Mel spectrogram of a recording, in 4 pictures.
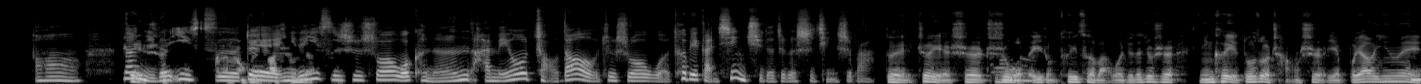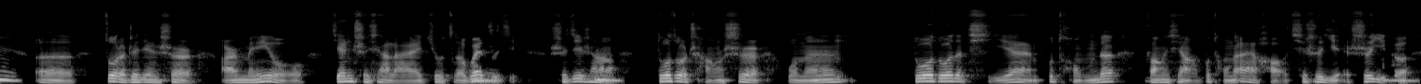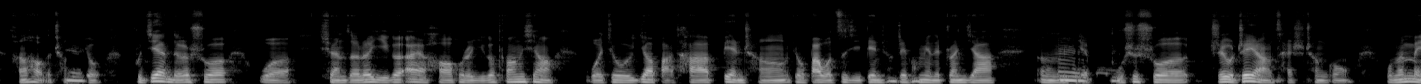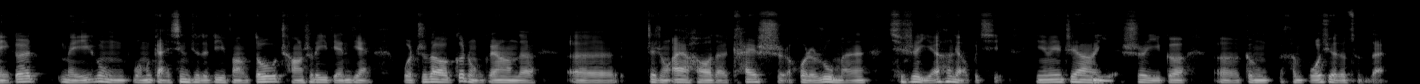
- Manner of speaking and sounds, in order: "一个" said as "一共"
- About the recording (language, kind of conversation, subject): Chinese, advice, 开会或学习时我经常走神，怎么才能更专注？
